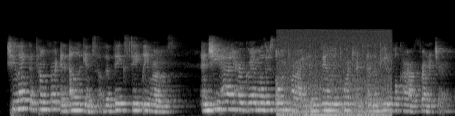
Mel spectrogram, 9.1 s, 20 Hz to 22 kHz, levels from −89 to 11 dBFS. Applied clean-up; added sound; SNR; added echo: none; Bus; 5 dB; reverberation time 1.3 s.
